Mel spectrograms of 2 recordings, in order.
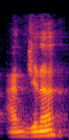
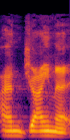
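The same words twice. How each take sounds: First: "angina" as AN-jin-uh; "angina" the American way, AN-jin-uh; American pronunciation. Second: "angina" as an-JY-nuh; "angina" the British way, an-JY-nuh; British pronunciation. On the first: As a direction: say "angina" with stress up front and a short i. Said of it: "as it's called in this country". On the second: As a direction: say "angina" with a stressed long i, rhyming with China. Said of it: "if you're back home". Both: Shown as a demonstration.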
